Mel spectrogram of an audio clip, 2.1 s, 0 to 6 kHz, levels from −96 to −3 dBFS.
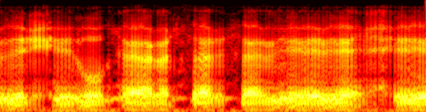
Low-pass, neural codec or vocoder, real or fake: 5.4 kHz; autoencoder, 22.05 kHz, a latent of 192 numbers a frame, VITS, trained on many speakers; fake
